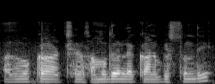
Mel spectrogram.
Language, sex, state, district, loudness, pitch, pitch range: Telugu, male, Telangana, Mahabubabad, -17 LUFS, 125 Hz, 120-125 Hz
